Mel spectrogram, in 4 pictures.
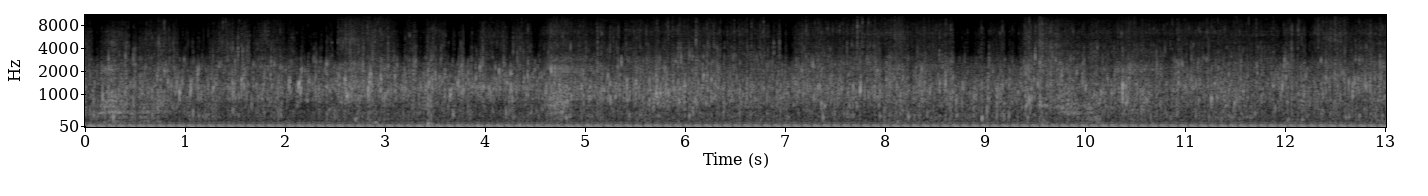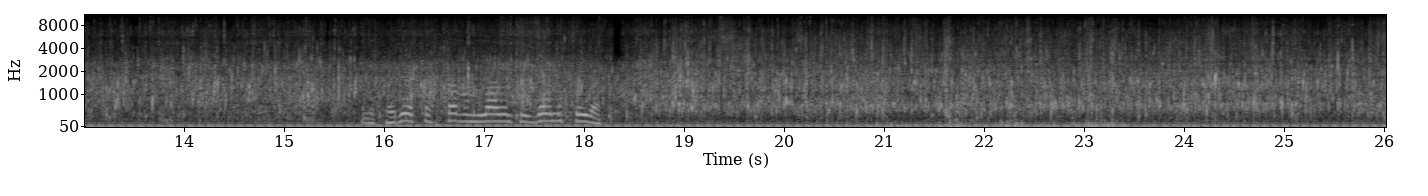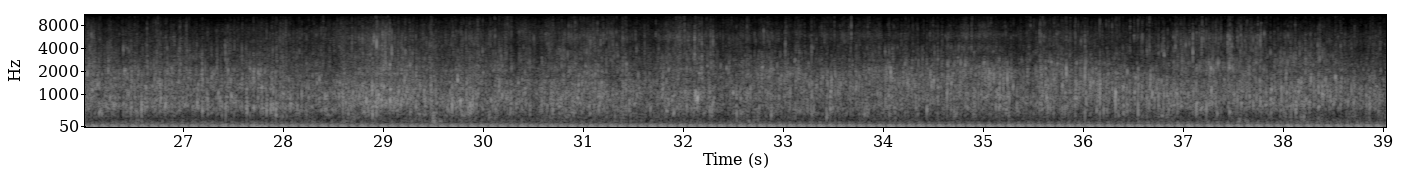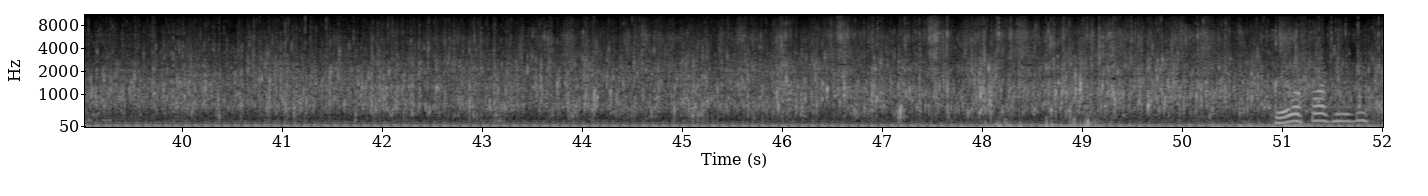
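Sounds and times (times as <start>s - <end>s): shallow water running over gravel: 4.5s - 52.0s.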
